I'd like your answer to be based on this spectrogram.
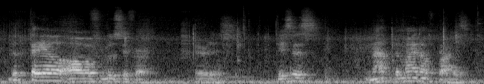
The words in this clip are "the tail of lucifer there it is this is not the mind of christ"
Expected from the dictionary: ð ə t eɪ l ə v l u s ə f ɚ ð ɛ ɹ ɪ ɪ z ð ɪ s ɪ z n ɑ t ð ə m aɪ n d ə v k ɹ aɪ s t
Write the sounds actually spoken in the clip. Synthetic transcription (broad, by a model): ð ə t eɪ l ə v l u s ə f ɚ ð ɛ ɹ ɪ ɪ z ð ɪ s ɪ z n ɑ t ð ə m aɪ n ə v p ɹ aɪ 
